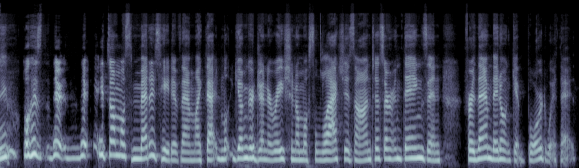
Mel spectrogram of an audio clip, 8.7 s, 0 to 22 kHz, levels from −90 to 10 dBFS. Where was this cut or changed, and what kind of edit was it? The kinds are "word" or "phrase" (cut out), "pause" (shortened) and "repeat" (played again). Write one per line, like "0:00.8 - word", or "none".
0:02.7 - word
